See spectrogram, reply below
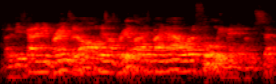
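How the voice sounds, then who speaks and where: A man's voice: mid-range voice, fairly quick, a bit bright, lightly acted. A man acting a wry, teasing, self-assured society ex-husband in a breezy, bantering 1940s radio-play style. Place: live staged radio-play performance in a hall. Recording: roomy, echoey distant live stage recording, faint noise.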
